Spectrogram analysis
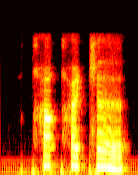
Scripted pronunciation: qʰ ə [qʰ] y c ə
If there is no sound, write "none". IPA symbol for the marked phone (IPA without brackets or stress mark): qʰ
